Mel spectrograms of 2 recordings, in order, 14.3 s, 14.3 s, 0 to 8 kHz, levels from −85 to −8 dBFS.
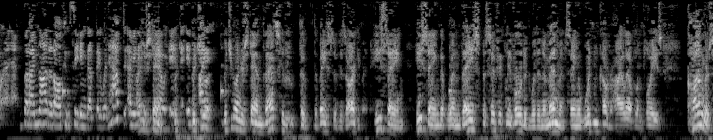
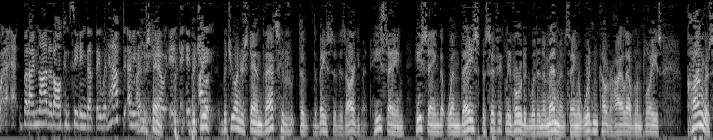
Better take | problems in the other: second | noise reduction (classical method WPE with log-MMSE)

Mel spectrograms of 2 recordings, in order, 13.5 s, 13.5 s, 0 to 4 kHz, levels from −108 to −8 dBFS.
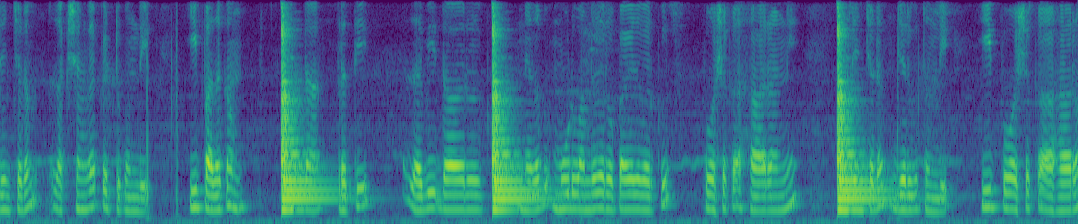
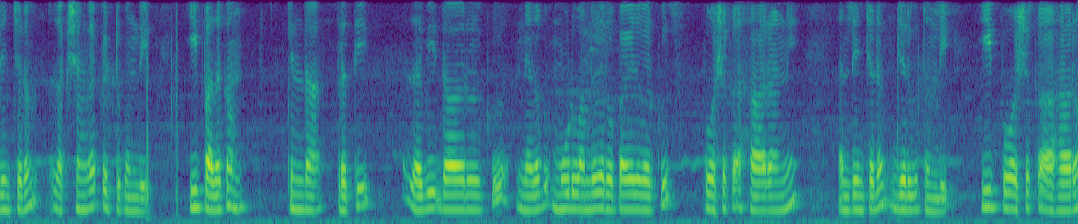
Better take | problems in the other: second | background sound (Snare drum); 3 dB above the speech

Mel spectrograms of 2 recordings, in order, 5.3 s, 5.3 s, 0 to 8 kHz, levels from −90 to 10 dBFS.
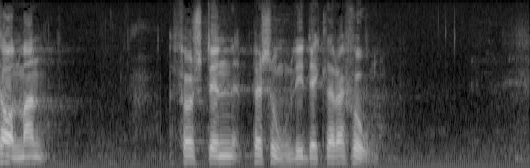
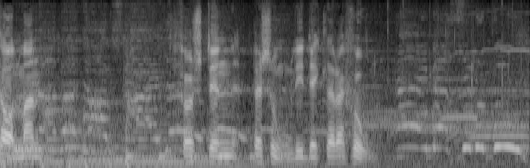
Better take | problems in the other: first | background sound (Cheering); 4 dB below the speech

